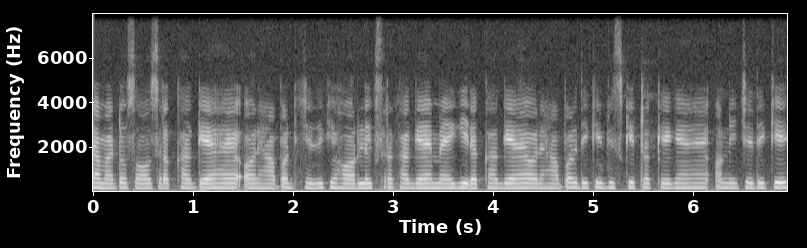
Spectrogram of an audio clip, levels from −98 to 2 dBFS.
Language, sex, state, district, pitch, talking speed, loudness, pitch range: Hindi, female, Chhattisgarh, Bastar, 195 Hz, 250 wpm, -16 LUFS, 195-205 Hz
